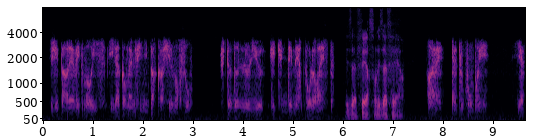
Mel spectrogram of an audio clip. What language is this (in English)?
French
